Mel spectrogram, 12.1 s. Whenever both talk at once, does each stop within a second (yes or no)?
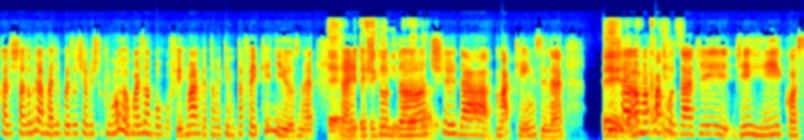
no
